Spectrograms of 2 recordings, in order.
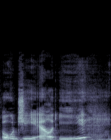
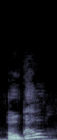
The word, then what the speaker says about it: Ogle: the brand is spelled o-g-l-e and there is a pronunciation key ogle i think ogle noun flirtatious look bedroom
